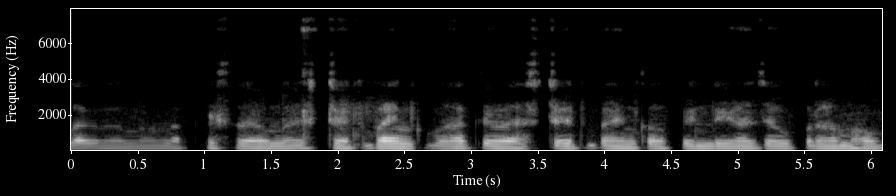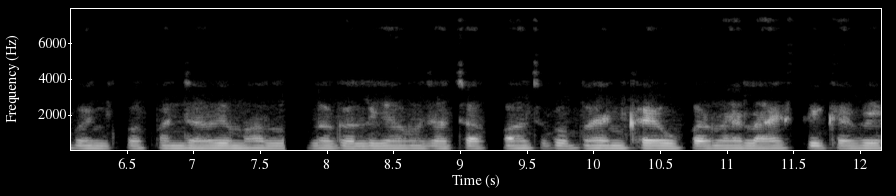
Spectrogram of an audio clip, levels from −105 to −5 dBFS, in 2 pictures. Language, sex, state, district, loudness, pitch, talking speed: Magahi, male, Bihar, Lakhisarai, -38 LUFS, 135 Hz, 150 wpm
